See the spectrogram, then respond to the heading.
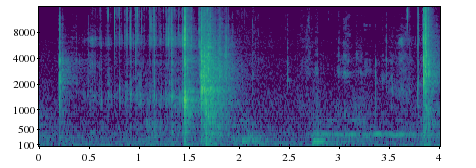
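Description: A small knife scrapes across a hand-held solid green dried soap bar, cutting off flakes. Dry, bright rasps and crisp crackles stand out against quiet pauses, with the loudest scrapes near the middle and at the end.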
